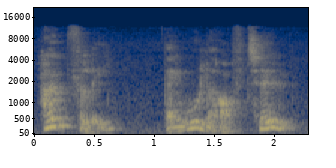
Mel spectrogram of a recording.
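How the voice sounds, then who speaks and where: A man voicing a kindly seal trainer at a zoo show in a children's story, with a hearty, deliberate announcer's delivery. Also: high-pitched, wildly swooping pitch, darkish tone, roomy sound, pitched above the performer's own voice. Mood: reassuring.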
